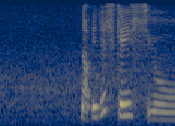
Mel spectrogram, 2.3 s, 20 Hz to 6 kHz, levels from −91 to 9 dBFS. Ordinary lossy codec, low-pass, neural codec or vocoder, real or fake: none; 5.4 kHz; none; real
